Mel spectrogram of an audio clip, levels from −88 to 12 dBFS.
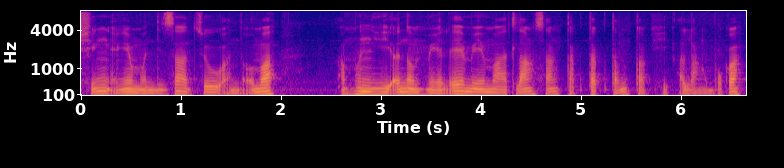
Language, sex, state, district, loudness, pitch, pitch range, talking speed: Mizo, male, Mizoram, Aizawl, -22 LUFS, 100 Hz, 95-110 Hz, 245 wpm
